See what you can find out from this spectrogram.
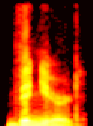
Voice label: "vineyard", American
